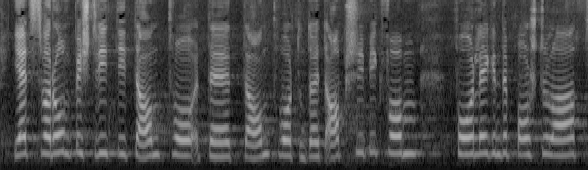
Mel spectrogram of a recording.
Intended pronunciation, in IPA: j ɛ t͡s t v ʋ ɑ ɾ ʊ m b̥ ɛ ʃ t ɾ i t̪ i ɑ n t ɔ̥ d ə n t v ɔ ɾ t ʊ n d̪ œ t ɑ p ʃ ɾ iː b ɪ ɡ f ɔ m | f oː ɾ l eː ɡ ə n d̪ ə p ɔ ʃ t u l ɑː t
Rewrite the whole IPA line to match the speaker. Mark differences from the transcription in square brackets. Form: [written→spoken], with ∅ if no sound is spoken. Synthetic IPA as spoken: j ɛ t͡s t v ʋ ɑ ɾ ʊ m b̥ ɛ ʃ t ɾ i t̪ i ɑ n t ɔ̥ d [ə→ɑ] n t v ɔ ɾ t ʊ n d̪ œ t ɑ p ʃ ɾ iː b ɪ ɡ f ɔ m | f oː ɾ l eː ɡ ə n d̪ ə p ɔ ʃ t u l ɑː t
